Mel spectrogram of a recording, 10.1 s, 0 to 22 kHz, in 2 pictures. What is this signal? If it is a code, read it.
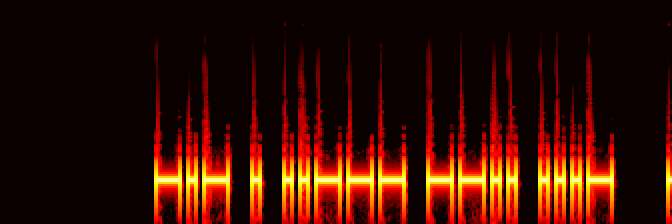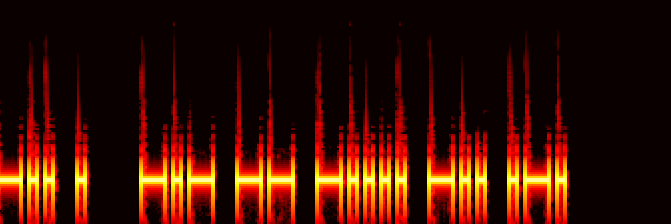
Morse code, heard as a keyed tone, about 20 wpm, 700 Hz. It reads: KE2ZV DE KM6DR
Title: USA Callsign DE Callsign - 5 Characters - 20wpm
